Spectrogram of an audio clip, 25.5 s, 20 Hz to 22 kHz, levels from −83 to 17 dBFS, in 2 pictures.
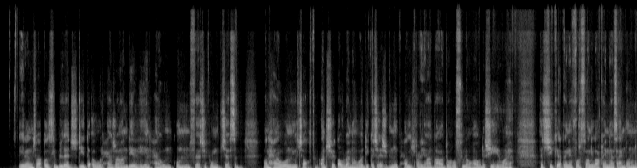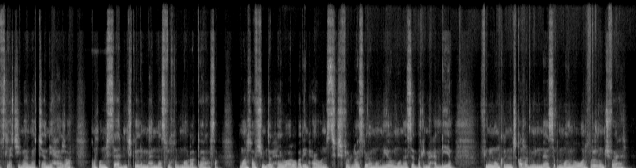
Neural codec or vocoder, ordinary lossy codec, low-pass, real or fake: none; none; none; real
